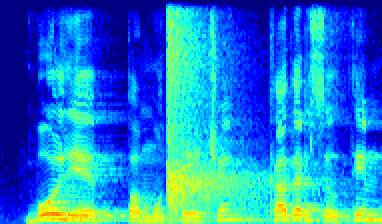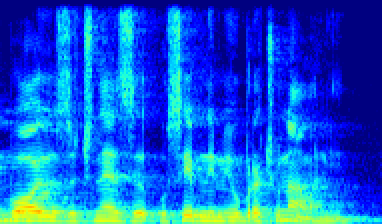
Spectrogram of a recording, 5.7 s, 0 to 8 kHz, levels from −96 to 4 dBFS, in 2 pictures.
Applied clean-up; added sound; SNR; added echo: none; Clapping; 9 dB; none.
